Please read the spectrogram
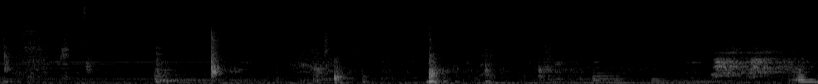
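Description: Faint handling noise from a plugged-in electric guitar being picked up and its leather strap put on: scattered clicks and knocks, a rustle near the end, over a low steady hum from the tube amp.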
